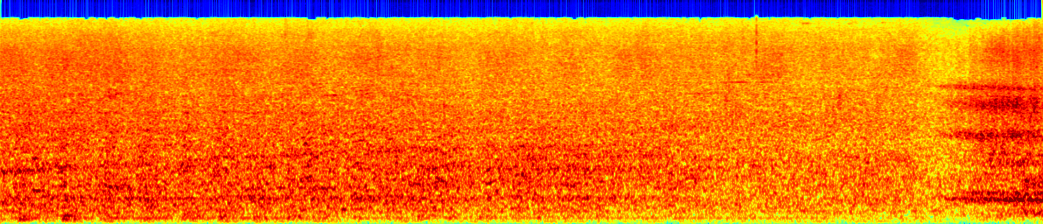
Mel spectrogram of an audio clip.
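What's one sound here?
A train rumbles slowly into a station.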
